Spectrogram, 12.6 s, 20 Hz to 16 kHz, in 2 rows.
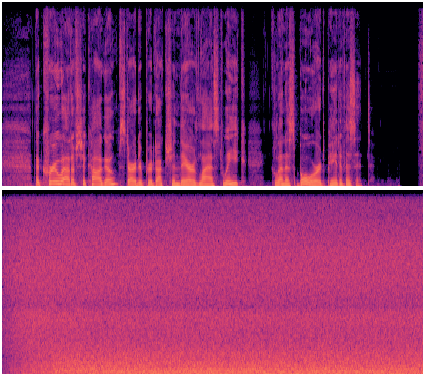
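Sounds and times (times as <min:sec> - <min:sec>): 
speech: 0:00.5 - 0:05.6, 0:06.2 - 0:06.6
rushing waterfall at Falling Water in southwestern Pennsylvania: 0:06.3 - 0:12.6.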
